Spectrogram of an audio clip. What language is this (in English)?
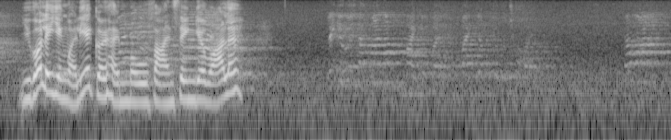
Cantonese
